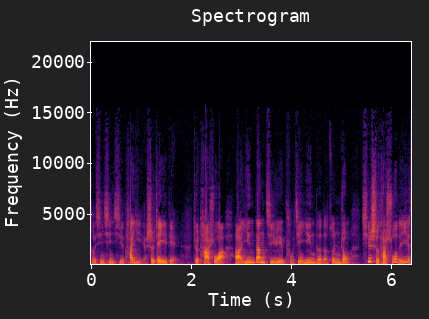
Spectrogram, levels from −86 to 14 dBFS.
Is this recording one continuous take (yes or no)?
yes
